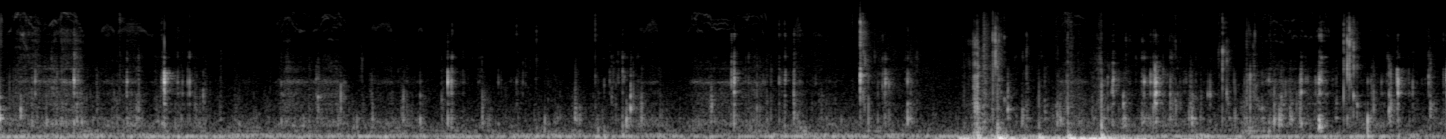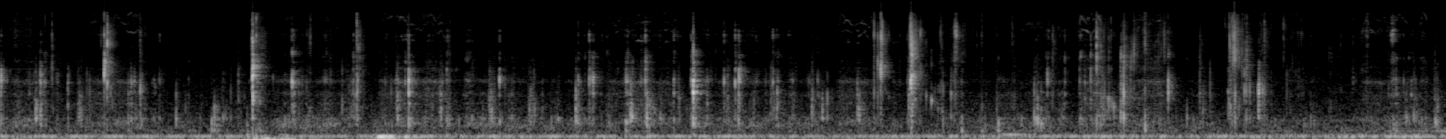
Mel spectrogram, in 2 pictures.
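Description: A young man chews and smacks his lips close to a microphone.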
